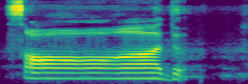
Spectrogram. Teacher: پر پڑھیں گے اور ہونٹوں کو گول نہیں کریں گے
